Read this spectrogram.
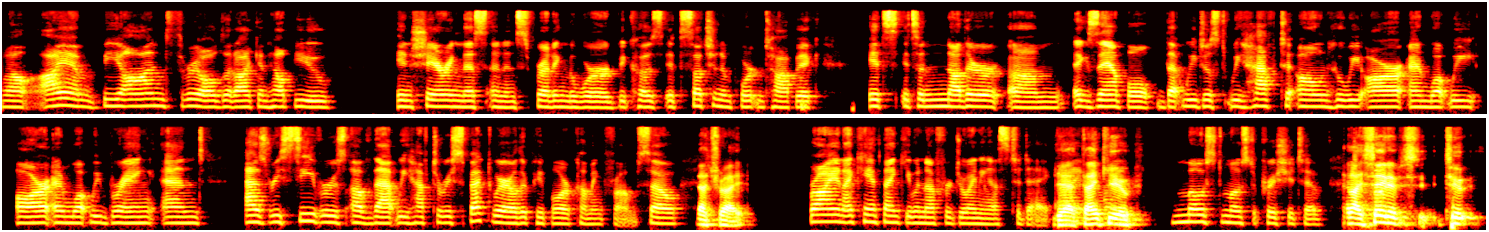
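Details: Adult woman speaking, brief reply from a man; ordinary conversational speech.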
